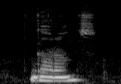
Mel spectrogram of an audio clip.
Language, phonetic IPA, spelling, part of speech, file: Polish, [ˈɡɔrɔ̃nt͡s], gorąc, noun, LL-Q809 (pol)-gorąc.wav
